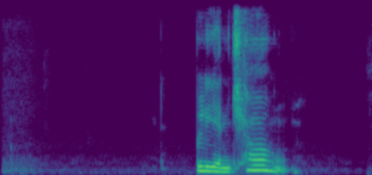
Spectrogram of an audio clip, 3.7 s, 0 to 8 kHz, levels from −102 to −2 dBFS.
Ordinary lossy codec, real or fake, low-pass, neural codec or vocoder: none; fake; none; codec, 16 kHz, 16 kbps, FunCodec, trained on LibriTTS, 50 frames a second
